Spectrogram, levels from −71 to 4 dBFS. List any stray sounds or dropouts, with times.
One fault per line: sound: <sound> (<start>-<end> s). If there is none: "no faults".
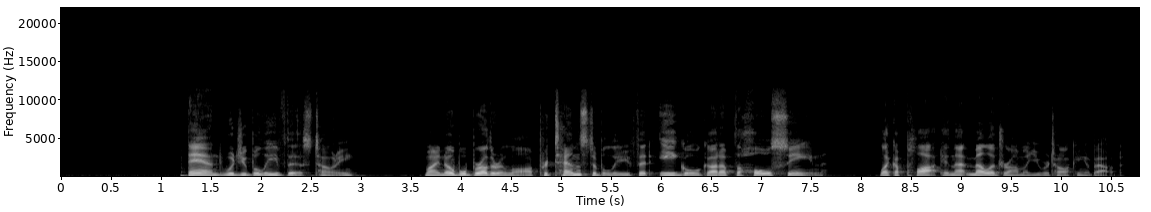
no faults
